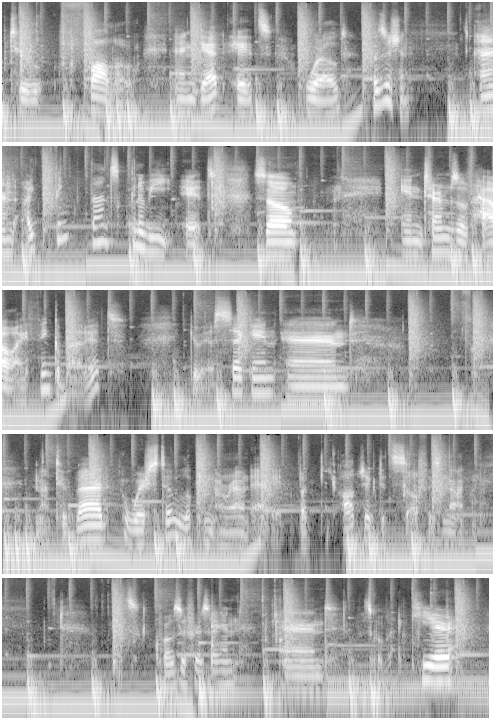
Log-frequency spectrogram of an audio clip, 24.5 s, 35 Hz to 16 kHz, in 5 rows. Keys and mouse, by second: 0.2 Return, 0.5 ctrl+s, 11.5 click, 17.5 click, 20.6 click, 22.0 click, 22.3 alt+Tab, 23.9 ctrl+s.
